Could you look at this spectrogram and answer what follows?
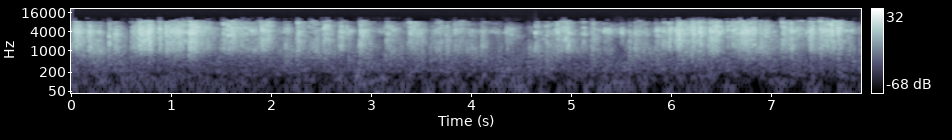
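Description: A moving passenger train: a steady rushing noise of wheels on rail and passing air that swells and fades.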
